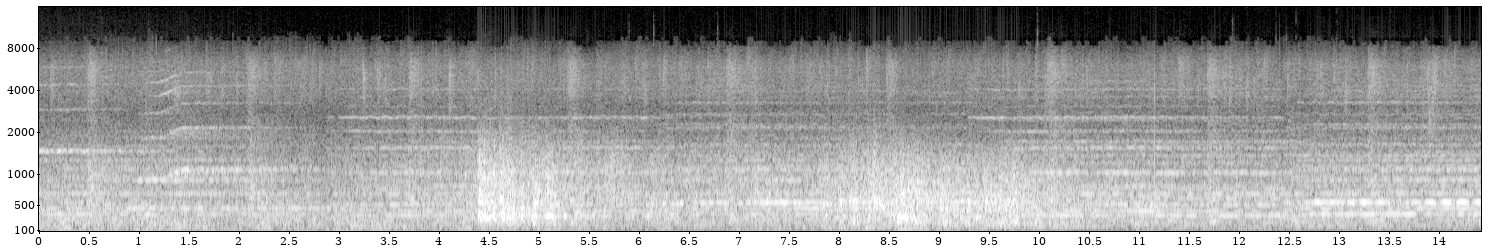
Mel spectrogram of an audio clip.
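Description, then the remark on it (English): A thunderstorm: steady rain hisses throughout while two loud rolls of thunder rumble in, the first abruptly and the second a few seconds later, with soft sustained tones lingering underneath and no talking. “Well, wherever you are, whoever you are, the first time you heard this, you still hold in your heart that memory of that stormy night.”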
